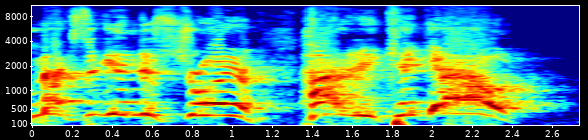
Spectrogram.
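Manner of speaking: put-on very high, shrill, excited commentator yell. Retelling a commentator's reaction to a kickout: imitating Tessitore yelling.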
